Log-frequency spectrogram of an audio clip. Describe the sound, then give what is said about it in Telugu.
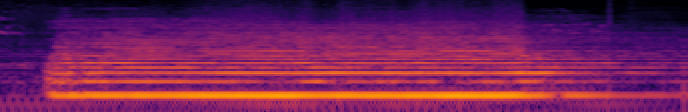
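A ship's horn sounds from the sea near a quiet island after a storm. It is one long, low, steady blast that holds its pitch and then cuts off, heard alone. “నౌక horn వినిపించగానే Ethan”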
